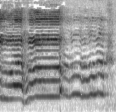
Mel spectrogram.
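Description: A single voice singing unaccompanied in a gospel song, holding a high note with a quick dip and return in pitch about half a second in, then moving to another held note a little past a second in.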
